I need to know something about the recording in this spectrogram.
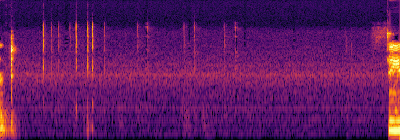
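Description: A few faint, sharp computer mouse clicks close together about a second in, made while stepping a program in a debugger. Then near silence with a faint hiss.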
